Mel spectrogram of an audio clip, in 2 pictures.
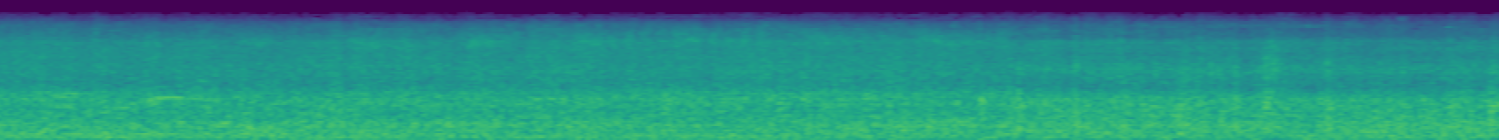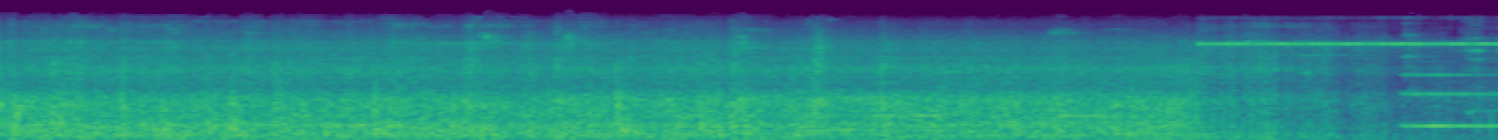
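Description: Third-class railway carriage running on the track, heard from an open window: a steady rumble and rattle with scattered wheel clicks. The noise eases off near the end as the train slows into a station, and a high steady tone comes in just before the end.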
